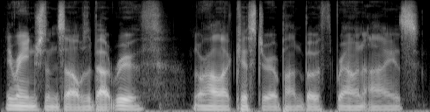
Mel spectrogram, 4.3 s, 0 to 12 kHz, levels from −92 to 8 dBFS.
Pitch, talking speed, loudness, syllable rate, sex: 85 Hz, 165 wpm, -19 LUFS, 5.2 syllables/s, male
